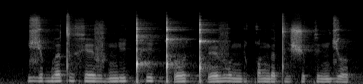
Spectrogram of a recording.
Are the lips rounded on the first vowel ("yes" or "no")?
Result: yes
